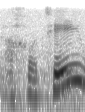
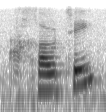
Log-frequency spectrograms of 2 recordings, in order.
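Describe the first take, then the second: First: "achoti" with the stress on the final TI; accent on last syllable. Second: "Achoti" with the accent moved to the middle syllable, CHO; accent pushed back. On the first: Teacher showing the normal form, "achoti" stressed on TI. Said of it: "with the accent on the last syllable". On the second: Teacher showing the pushed-back accent, "Achoti" stressed on CHO. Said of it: "pronouncing it in a little bit of a strange way". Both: Shown as a demonstration.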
